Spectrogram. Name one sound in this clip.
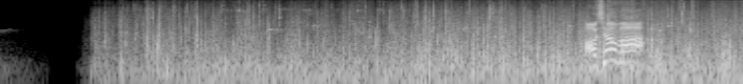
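Horses' hooves clatter as riders move along a track.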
